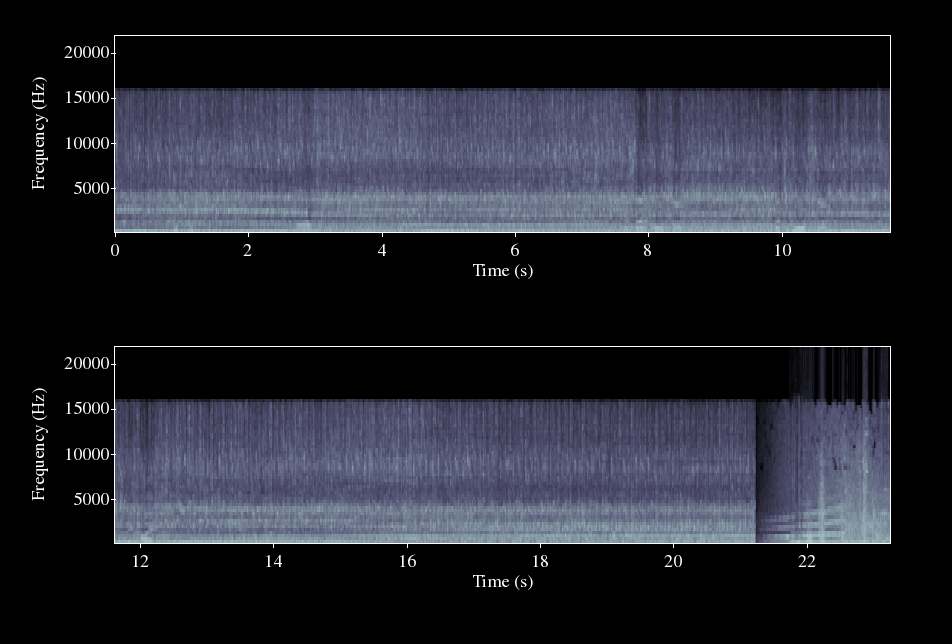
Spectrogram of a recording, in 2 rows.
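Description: Chevrolet Camaro ZL1's supercharged 6.2-litre V8 idling steadily through its exhaust just after a cold start. Near the end it is cut off suddenly by loud music.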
